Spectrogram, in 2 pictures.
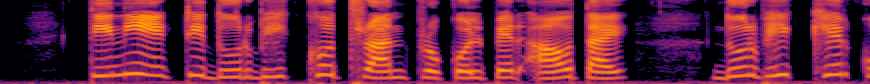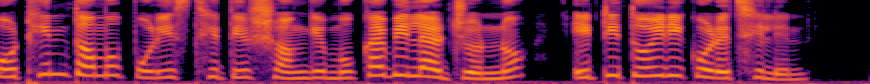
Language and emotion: Bengali, neutral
